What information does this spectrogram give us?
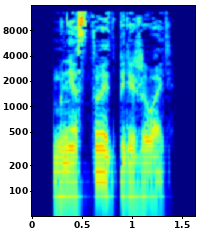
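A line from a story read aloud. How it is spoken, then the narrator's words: Cold question. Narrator (Russian): холодно спросил я его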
